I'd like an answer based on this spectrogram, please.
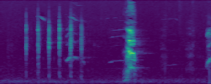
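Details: Forty-one-day-old Leonberger puppy giving a quick run of six short, high yips, then a pause and one louder, rough bark, with a brief yip at the end.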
